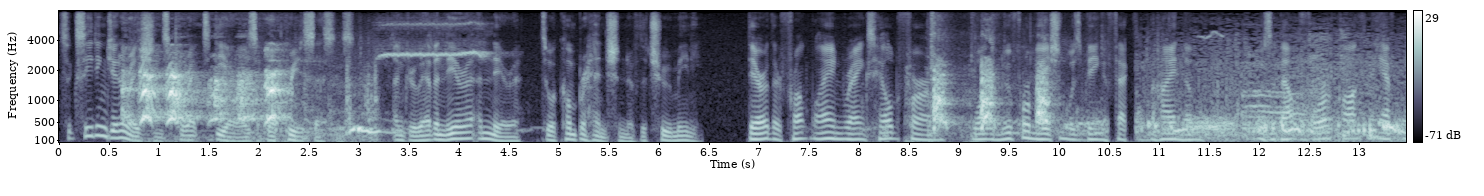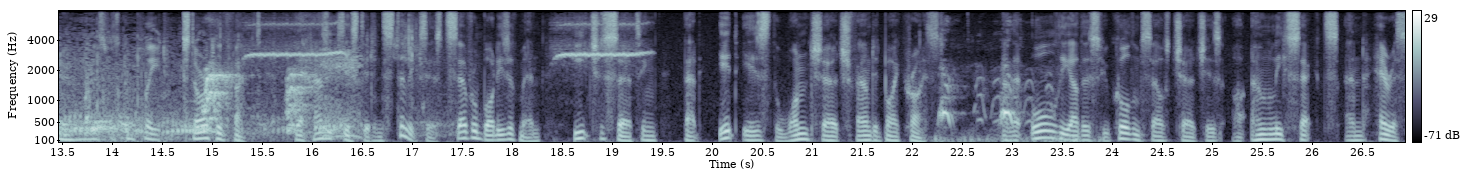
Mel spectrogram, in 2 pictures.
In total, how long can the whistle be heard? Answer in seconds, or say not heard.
3 s.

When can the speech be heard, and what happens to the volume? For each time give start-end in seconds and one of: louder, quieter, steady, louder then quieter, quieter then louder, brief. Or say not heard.
0.0-26.9 steady.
